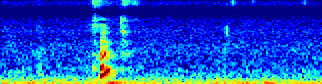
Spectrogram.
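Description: Near silence, broken about three-quarters of a second in by one short vocal noise from a man, quickly rising in pitch.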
